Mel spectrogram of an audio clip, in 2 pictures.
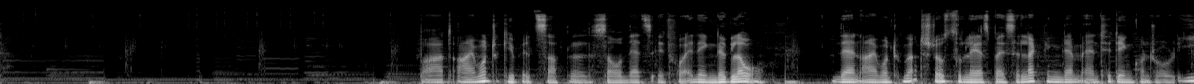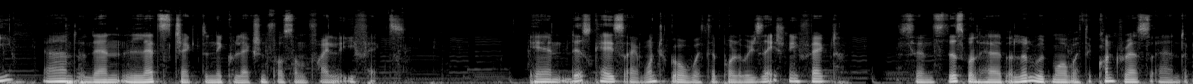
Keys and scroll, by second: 7.8 ctrl+z, 12.0 ctrl+e, 17.9 \, 20.4 \.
